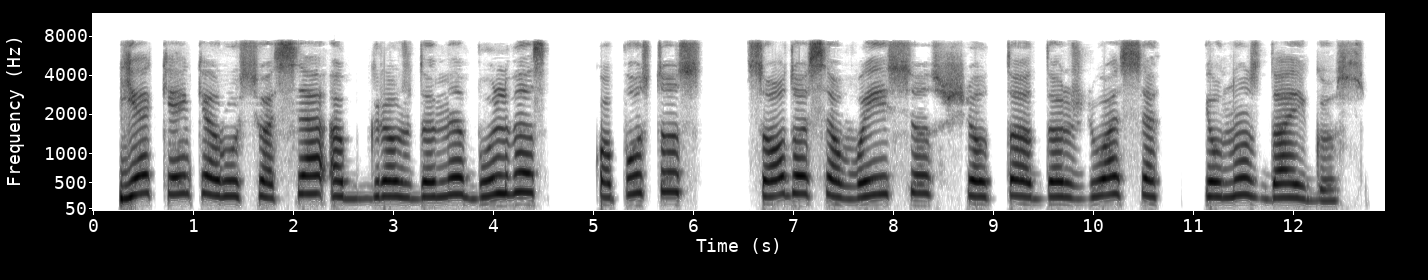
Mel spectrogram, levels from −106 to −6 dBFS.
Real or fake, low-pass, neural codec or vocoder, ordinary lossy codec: real; 7.2 kHz; none; AAC, 64 kbps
